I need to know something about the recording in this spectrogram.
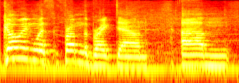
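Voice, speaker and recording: A man's voice: on the high side, expressive, slow, low-quality recording. A man hosting a casual panel talk show in a jokey, self-correcting manner. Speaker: host. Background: music.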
